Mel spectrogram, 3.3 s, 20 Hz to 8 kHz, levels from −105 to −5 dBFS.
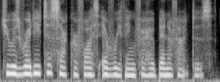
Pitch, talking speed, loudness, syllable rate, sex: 205 Hz, 165 wpm, -21 LUFS, 6.1 syllables/s, female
